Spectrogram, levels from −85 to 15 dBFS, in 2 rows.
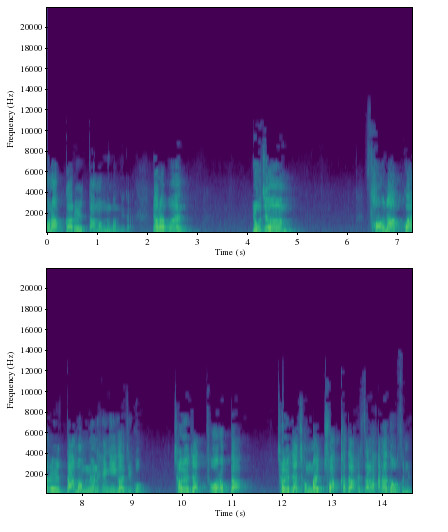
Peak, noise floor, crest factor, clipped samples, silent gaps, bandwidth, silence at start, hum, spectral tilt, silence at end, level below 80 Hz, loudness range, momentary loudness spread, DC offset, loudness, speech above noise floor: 0 dBFS; -53 dBFS; 20 dB; under 0.1%; none; 10.5 kHz; 0 s; none; -4.5 dB/octave; 0 s; -66 dBFS; 4 LU; 13 LU; under 0.1%; -18 LUFS; 35 dB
